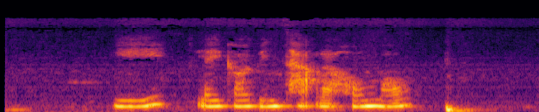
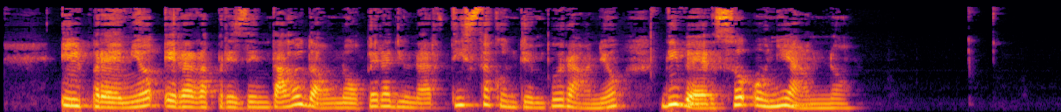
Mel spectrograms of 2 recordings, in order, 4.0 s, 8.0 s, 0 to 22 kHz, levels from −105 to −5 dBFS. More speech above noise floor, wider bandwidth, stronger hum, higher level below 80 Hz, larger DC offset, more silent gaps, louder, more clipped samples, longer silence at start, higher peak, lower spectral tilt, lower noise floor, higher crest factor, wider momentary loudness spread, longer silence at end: second, 37 dB vs 65 dB; second, 4.4 kHz vs 17 kHz; neither; first, -36 dBFS vs -56 dBFS; neither; neither; about the same, -19 LUFS vs -17 LUFS; neither; second, 0.1 s vs 0.45 s; about the same, -4 dBFS vs -2 dBFS; first, -9 dB/octave vs -4.5 dB/octave; second, -54 dBFS vs -82 dBFS; about the same, 16 dB vs 16 dB; about the same, 9 LU vs 11 LU; second, 0.55 s vs 1.55 s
